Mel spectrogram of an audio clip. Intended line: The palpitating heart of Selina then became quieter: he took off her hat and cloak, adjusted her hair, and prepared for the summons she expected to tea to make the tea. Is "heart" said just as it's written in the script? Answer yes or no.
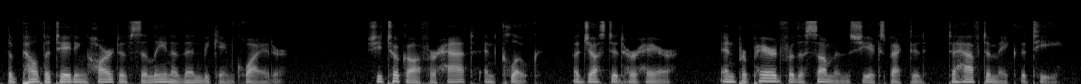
yes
